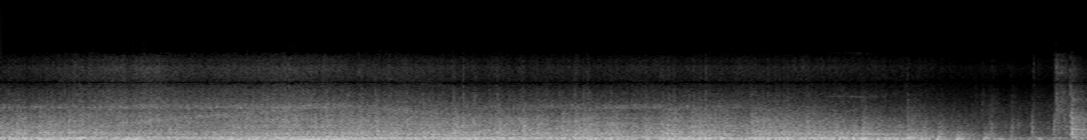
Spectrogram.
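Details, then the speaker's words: Truck noticed making a noise after backing out of the shop, first suspected U-joint then right-side drive axle (axle tube pulled, louder on right); steady clicking about three clacks a second under the driveline rumble as wheels turn; broken tooth in the power divider, reman needed. "So we have determined that we've got a power divider that has a broken tooth or something."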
